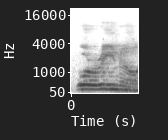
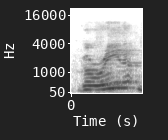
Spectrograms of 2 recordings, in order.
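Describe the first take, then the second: First: GUARINO as a settled statement, falling at the end; copied pronunciation. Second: GUARINO with a questioning rise; tentative name check. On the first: Shown as a demonstration. Host copying the guest's surname, assured falling tone. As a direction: repeat "Guarino" as just taught, pitch dropping. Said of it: "I have to say it like that". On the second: Real, not acted. Host checking the guest's surname, tentative rising question. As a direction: try out "Guarino" as an unsure question. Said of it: "ask exactly how to say it".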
